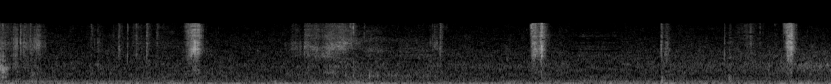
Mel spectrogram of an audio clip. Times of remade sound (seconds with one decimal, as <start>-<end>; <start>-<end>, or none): 5.7-6.2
